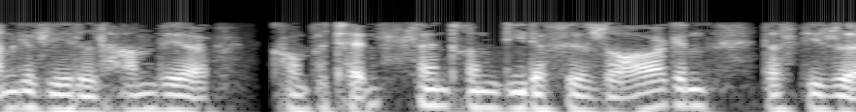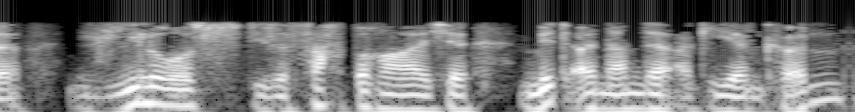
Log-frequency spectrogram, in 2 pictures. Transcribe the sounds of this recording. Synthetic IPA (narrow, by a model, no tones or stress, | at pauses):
ʔanɡəziːdl̩thaːbm̩viːɐkʰɔmpətʰɛnt͡st͡sɛntʁ̥əndiːdafyːɐzɔɐɡənd̥asd̥iːzəviːlosd̥iːzəfaχb̥əʁaɪçəmɪtʰa̰ɪnandɐʔa̰ɡiːʁənkʰœ̰nən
